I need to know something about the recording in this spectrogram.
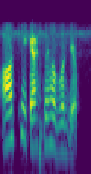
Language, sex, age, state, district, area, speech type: Assamese, female, 18-30, Assam, Golaghat, rural, conversation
